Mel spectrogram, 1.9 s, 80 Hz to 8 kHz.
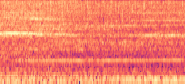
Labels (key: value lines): label: anthrophony, boat engine
recorder: SoundTrap 500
